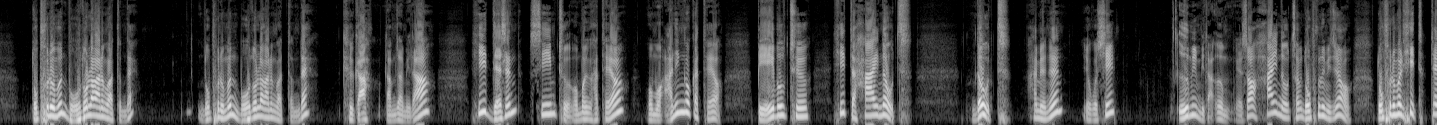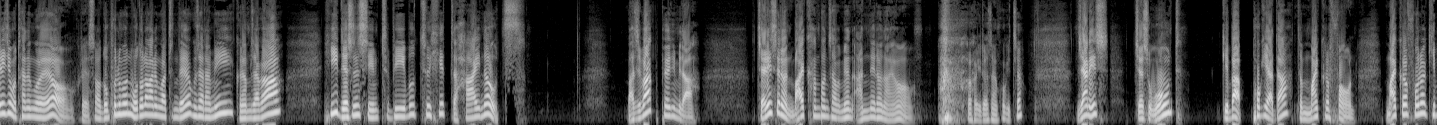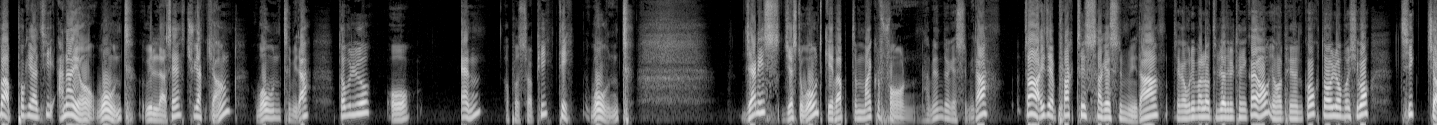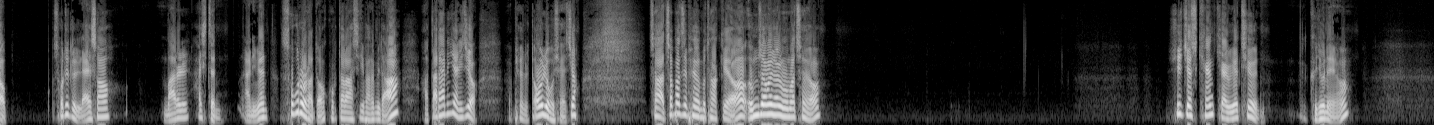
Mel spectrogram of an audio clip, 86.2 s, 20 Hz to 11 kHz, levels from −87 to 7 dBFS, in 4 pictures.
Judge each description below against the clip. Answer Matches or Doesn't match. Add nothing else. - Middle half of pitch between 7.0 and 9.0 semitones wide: Matches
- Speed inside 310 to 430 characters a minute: Matches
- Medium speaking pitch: Matches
